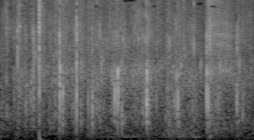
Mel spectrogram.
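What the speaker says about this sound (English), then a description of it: "Let's give them a round of applause." An audience at a city council meeting applauds steadily, many hands clapping together at close range for a few seconds, with no voices over it.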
